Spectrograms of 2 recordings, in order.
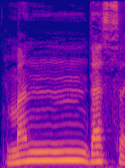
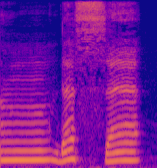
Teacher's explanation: nunni d ni chiqadigan joyga yashirib, g'unna bilan o'qilyapti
